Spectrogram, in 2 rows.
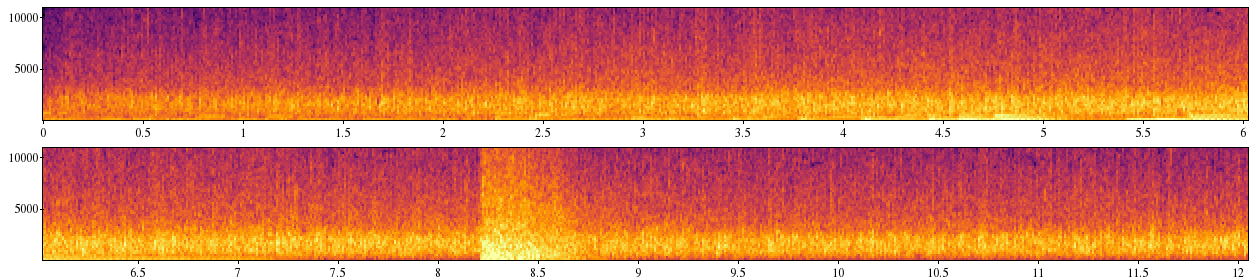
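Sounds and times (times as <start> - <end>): music with held notes: 0.0 - 7.6
applause: 0.0 - 12.0
loud blast bang: 8.2 - 9.1.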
